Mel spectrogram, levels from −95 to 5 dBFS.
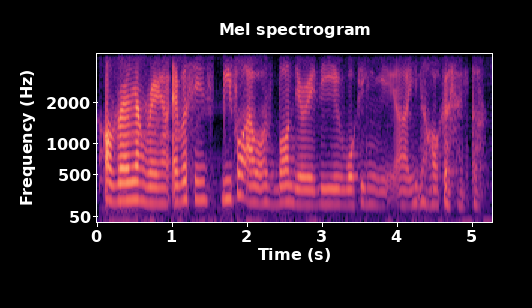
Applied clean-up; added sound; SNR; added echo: neural separator model SepFormer DNS4.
